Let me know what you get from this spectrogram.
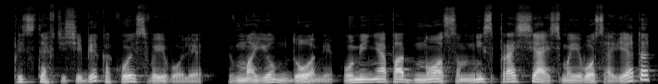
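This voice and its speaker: Audiobook figure: male narrator reads an anxious, stammering general's wife in a low, mellow tone. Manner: fretful, hesitant, flustered. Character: flustered middle-aged mother, a general's wife.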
